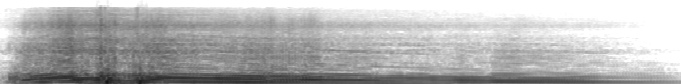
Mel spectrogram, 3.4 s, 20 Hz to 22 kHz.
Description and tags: A recording of a broken electric motor, modified and time-shifted to sound like a V12 Engine.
